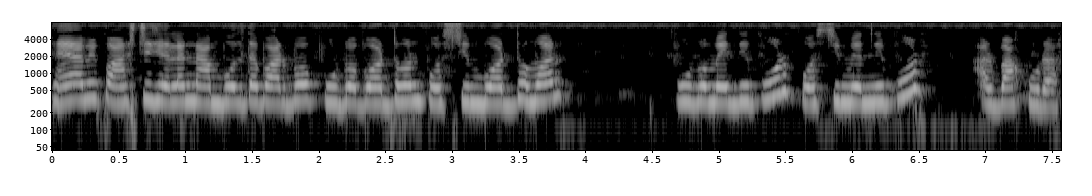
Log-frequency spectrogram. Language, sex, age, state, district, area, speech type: Bengali, female, 18-30, West Bengal, Purba Bardhaman, urban, spontaneous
